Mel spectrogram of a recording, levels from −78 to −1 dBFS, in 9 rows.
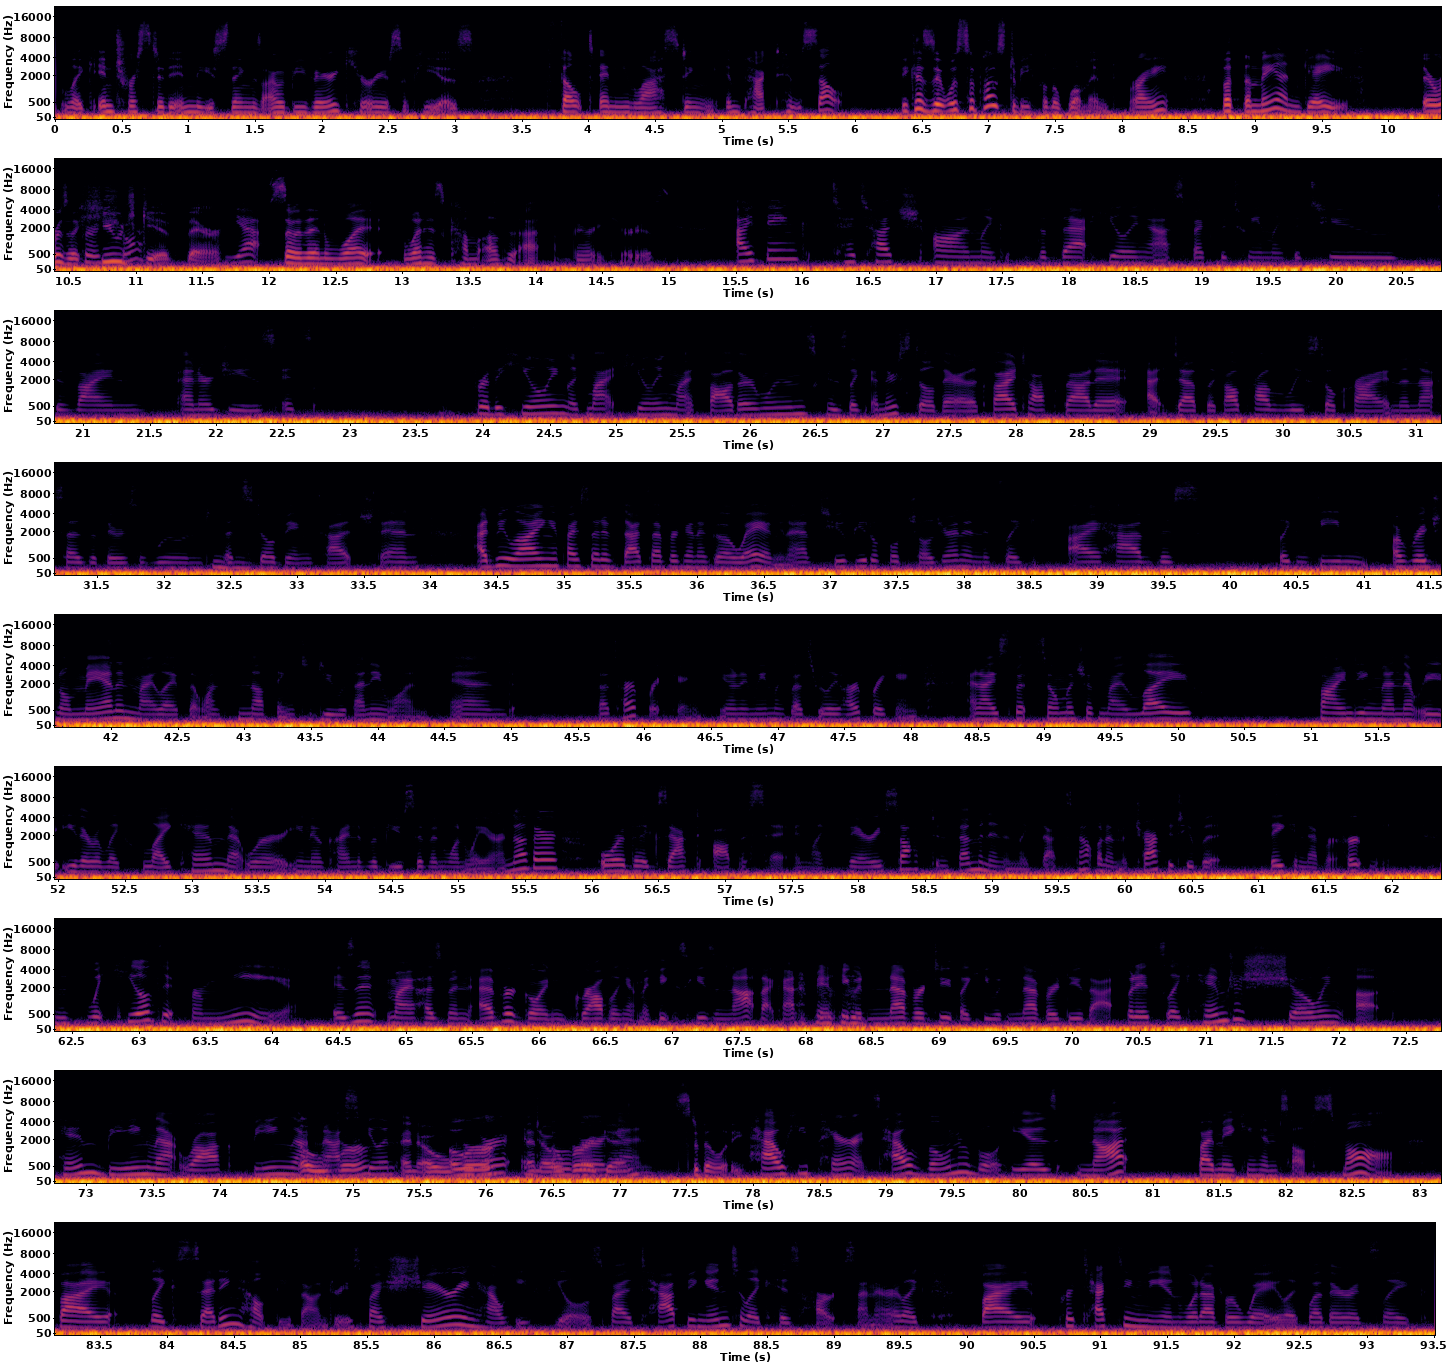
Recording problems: low rumble; loud; throughout; 4 dB below the speech

